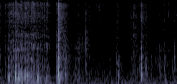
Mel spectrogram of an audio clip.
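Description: A small cardboard blind box being opened by hand: a short scraping rustle as the fingers work at its edge, then a sharp snap of the card flap about three-quarters of a second in, followed by a few faint clicks of the box being handled.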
